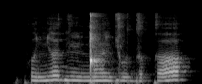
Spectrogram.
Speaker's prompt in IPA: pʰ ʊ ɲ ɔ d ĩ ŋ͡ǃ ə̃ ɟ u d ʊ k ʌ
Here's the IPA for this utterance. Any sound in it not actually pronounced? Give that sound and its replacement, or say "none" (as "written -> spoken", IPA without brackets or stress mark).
ɔ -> ə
